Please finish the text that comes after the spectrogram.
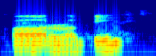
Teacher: idgham kabir pada lam bertemu dengan ra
